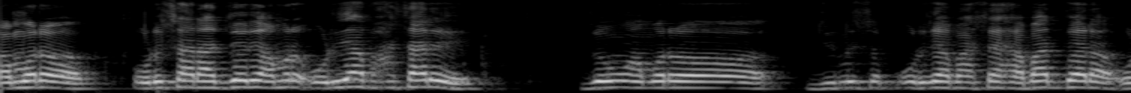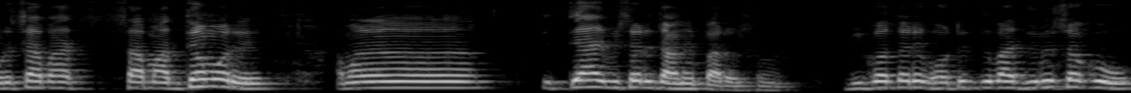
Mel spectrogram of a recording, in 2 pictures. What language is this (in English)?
Odia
